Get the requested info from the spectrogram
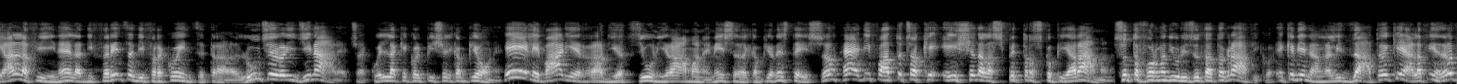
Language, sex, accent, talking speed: Italian, male, native, 200 wpm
